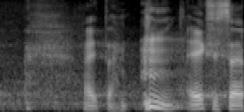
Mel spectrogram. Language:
Estonian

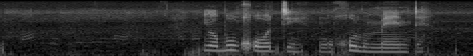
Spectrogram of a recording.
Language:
Xhosa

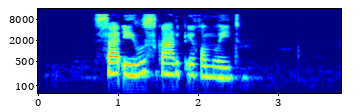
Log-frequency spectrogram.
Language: Abkhazian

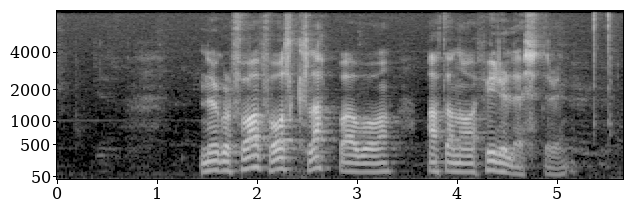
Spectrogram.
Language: Faroese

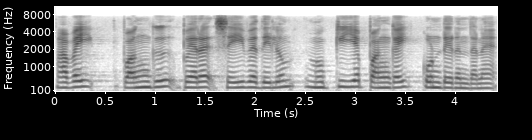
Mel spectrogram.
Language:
Tamil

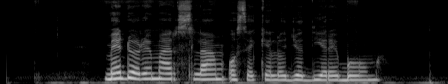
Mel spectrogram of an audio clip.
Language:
Luo (Kenya and Tanzania)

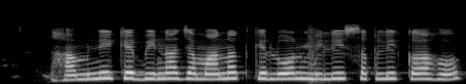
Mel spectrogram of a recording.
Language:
Magahi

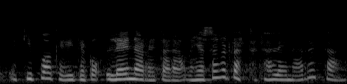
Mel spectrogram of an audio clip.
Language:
Basque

